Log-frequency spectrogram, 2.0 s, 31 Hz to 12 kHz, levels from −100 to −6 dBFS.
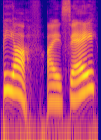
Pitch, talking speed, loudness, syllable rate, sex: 210 Hz, 120 wpm, -15 LUFS, 2.3 syllables/s, female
